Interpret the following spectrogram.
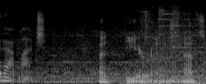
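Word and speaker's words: Aedyran: Adiran, that's how you say it.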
